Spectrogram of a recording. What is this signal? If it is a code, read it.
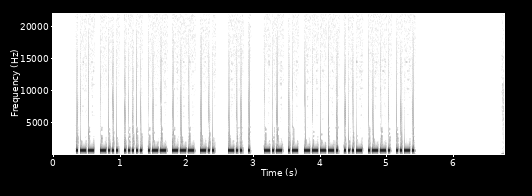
Morse code, heard as a keyed tone, about 40 wpm, 690 Hz. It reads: WB5WOD DE KA9VPF
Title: USA Callsign DE Callsign - 6 Characters - 40wpm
